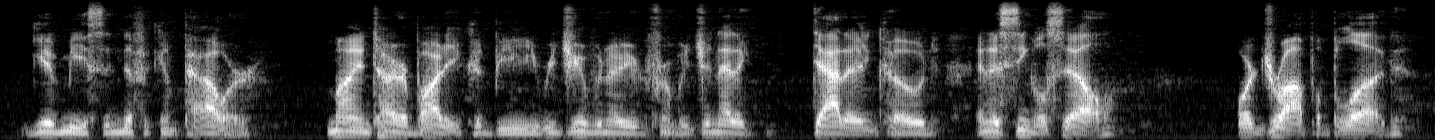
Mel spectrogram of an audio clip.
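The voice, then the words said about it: Imitates Wolverine's voice. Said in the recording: “my Wolverine impression”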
